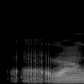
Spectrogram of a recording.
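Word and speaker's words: wrong: रॉन्ग knock fast होना रॉन्ग होना knock होना तो साइकोलॉजी डिफरेंट हो जाएगा अब साइकोलॉजी में पी साइलेंट है। रॉन्ग में डब्ल्यू साइलेंट है। नॉक में के साइलेंट है।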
